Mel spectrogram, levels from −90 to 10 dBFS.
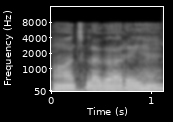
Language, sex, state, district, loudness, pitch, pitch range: Hindi, female, Bihar, Vaishali, -13 LUFS, 135 Hz, 130-140 Hz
